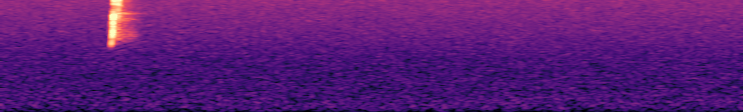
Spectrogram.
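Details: An Ezo pika in the Daisetsuzan mountains gives one brief, piercing high squeak during autumn pair formation, when females give single-note calls inviting males to call; otherwise only a faint steady hiss.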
